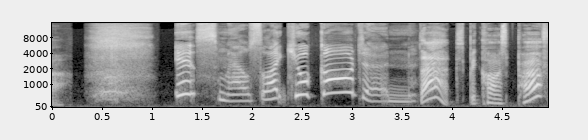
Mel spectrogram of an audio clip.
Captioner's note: sniffs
